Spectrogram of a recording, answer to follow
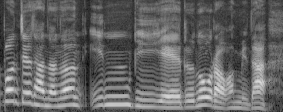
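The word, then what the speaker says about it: invierno: 자, 첫 번째 단어는 인비에르노라고 합니다. 자, 가운데에 있는 이와 첫 번째 있는 이 둘 다 이로 발음하면 돼요. 그러면 인비에르노라고 발음이 되죠.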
